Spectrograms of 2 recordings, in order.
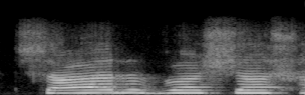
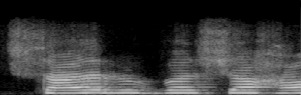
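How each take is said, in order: No difference in how they are said.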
